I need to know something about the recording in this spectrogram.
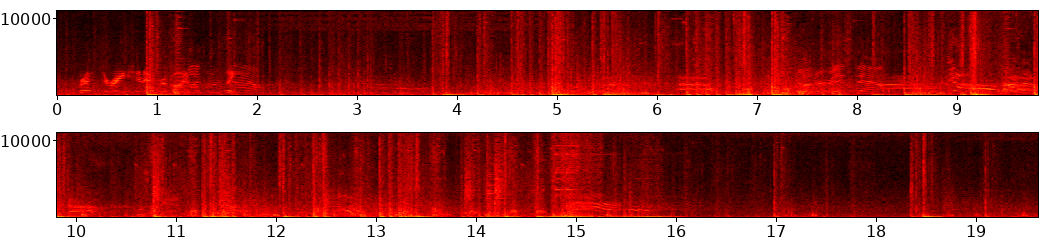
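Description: A sword swishes through the air and strikes.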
